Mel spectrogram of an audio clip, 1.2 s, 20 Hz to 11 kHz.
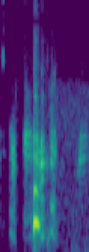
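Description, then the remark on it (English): A duck quacks in a quick run of short, nasal calls, the loudest in the middle, followed after a brief pause by one faint final quack, at the duck coop of Cottonwood Urban Farm, which keeps 30 ducks. No talking. “Over here, that little door, that's the duck coop.”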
